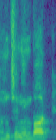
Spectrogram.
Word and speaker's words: Njinimbot: Again, my name is Njinimbot, and the N is silent. In my last name, it's not pronounced.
